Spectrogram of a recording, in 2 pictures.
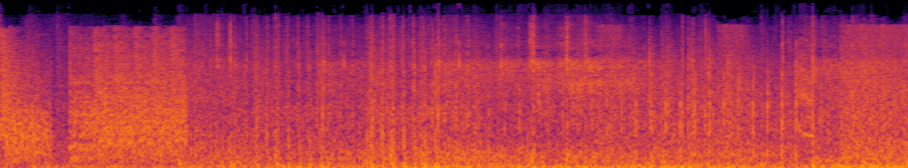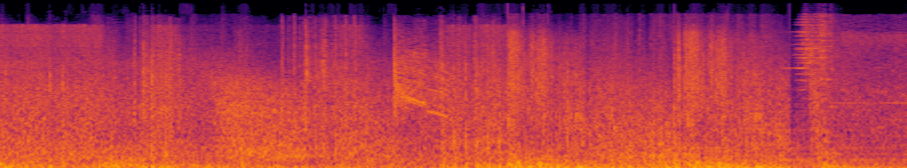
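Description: Heavy blasts from Israeli bombing near Beirut, in the Al Jura area, boom in loud, close succession with rapid crackling bursts like gunfire, with a deep rumbling surge late in the sequence.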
